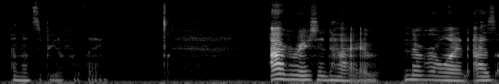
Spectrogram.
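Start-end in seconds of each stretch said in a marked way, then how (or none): 0.1-1.1 voiceless, tender whisper; hushed. Real, not acted. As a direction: drop to a near-whisper to close the thought. Hushed close to her message.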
